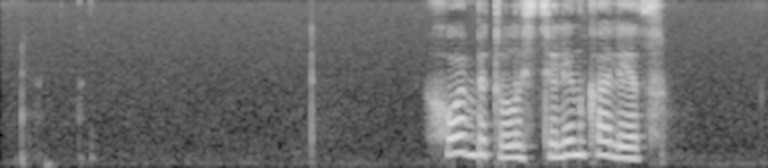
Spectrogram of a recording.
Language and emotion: Russian, neutral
